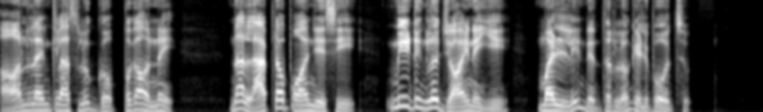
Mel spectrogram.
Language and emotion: Telugu, happy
